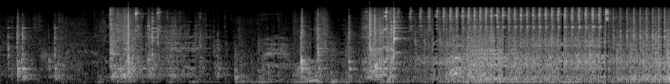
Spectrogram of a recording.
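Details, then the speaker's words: Vintage Coleman Powermate 1500W generator, apparently sat a while, first pull-start with air cleaner off: several rough pulls and clatter, then catches and settles into a fast, even putter; sounds decent, normal running. "nice sounds pretty decent looks ugly it sounds good that's all I care about"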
